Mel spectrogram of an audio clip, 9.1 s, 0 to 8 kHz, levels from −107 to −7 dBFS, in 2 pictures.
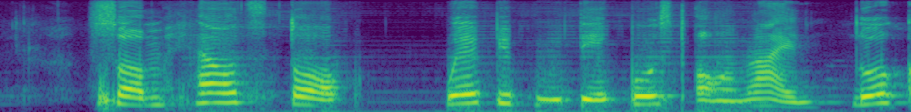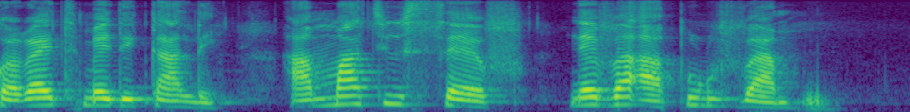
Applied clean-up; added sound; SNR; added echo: neural separator model SepFormer DNS4.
